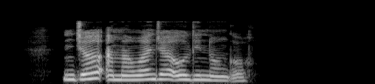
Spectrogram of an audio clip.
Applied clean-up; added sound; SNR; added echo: neural mask model Resemble Enhance denoiser.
